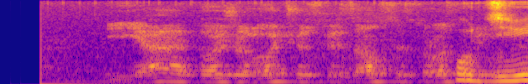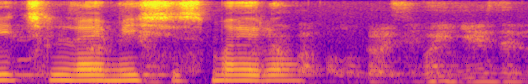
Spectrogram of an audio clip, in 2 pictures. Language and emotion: Russian, neutral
